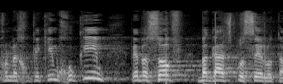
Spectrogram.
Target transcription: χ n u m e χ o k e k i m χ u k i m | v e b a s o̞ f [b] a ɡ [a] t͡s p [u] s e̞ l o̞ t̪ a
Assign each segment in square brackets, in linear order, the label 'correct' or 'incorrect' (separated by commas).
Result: correct, correct, incorrect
